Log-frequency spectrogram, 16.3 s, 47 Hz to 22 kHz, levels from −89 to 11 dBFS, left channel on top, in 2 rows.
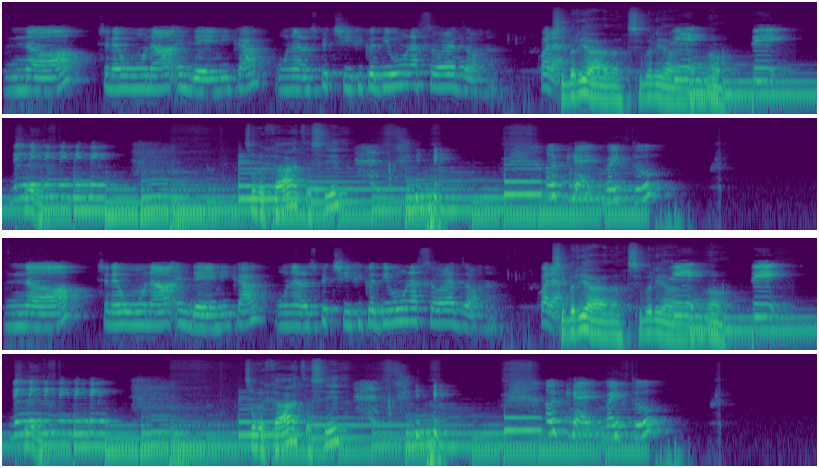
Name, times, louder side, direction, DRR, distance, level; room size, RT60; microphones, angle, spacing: voice 1, 0.0-5.0 5.4-5.7 6.7-7.0 7.5-7.8 8.2-9.9 11.7-12.6 13.2-14.8, right 1 dB, 65° right, 3.7 m, -30 dB
voice 2, 5.5-7.2 8.4-8.6 9.8-10.0 10.6-11.6 11.9-12.1 12.4-12.5 13.2-13.5, right 1 dB, 15° right, 0.8 m, -25 dB
sound 1, 6.8-14.6, left 2 dB, 30° left, 0.5 m, -29 dB
12.0 x 8.9 x 6.2 m
head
